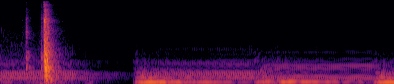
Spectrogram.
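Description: The back door of a bungalow being unlocked with a spare key gives one sharp, solid clunk, followed by a brief hush and then a low, steady droning hum that carries on to the end.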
